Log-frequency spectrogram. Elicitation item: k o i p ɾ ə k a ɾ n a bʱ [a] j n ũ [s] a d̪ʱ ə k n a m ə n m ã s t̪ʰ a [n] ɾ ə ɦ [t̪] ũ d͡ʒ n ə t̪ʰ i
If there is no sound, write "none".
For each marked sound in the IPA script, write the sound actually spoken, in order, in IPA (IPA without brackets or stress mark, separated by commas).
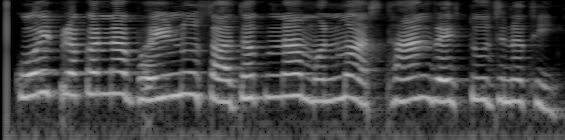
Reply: ə, s, n, t̪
